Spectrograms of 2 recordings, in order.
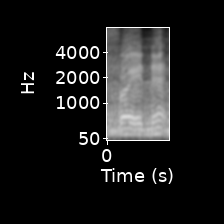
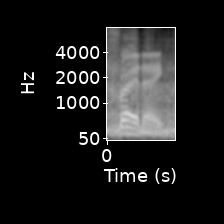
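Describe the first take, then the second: First: The name is said as English spelling suggests. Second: The name is said with a French sound. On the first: "the way you'd look at it" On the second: "I believe it's called Freycinet"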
